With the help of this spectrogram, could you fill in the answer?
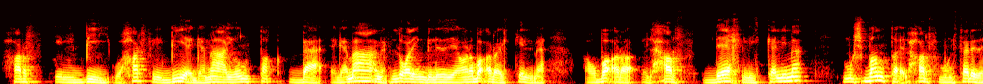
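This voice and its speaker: A man with an Egyptian Arabic accent and a medium-pitched, breathy-edged voice teaches an online English lesson, spelling letters aloud and saying each one twice. He politely addresses his viewers as a group, and the sound is muffled and lo-fi.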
